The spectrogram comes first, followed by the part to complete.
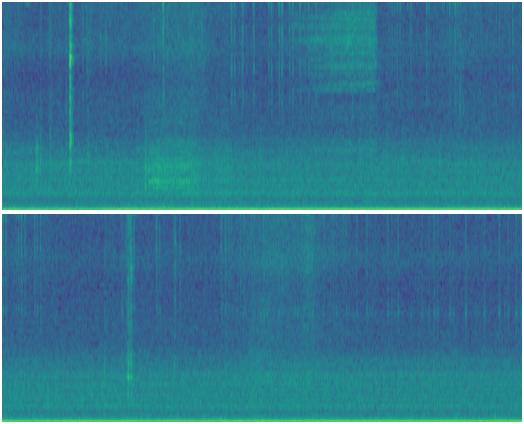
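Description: Steady low rumble of a car's engine and road noise, heard from inside the cabin as the car creeps along in heavy traffic; it grows a little louder about a second in.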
